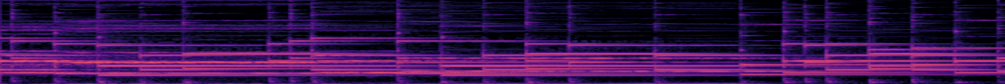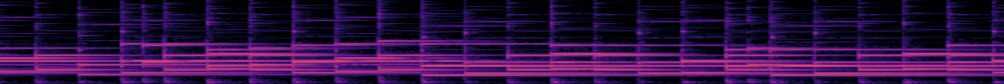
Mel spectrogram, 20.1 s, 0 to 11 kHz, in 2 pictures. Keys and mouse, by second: 2.2 middle click, 2.9 KP_1, 3.8 z, 4.1 z, 6.2 z, 6.8 z, 9.8 e, 11.0 KP_1, 11.5 z, 14.7 middle click, 15.3 KP_1, 16.8 g, 17.6 click, 18.8 g, 19.3 click, 19.4 KP_1.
